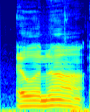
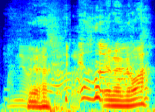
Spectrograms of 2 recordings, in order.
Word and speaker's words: Illinois: And on the 24th, a small group of people gathered outside Dorothy's house, which is in Illinois, that's how you say it. – Illinois.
